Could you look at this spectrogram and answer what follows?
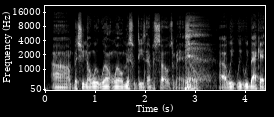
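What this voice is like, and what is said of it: Voice sounds off from illness. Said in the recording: “My voice is a little off, man. I was sick a little earlier this week.”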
